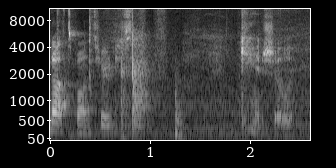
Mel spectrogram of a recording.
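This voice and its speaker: A woman speaks at a moderate pace. Background noise is noticeable, and room echo can be heard. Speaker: fitness vlogger. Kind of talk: casual vlog talk. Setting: gym.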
